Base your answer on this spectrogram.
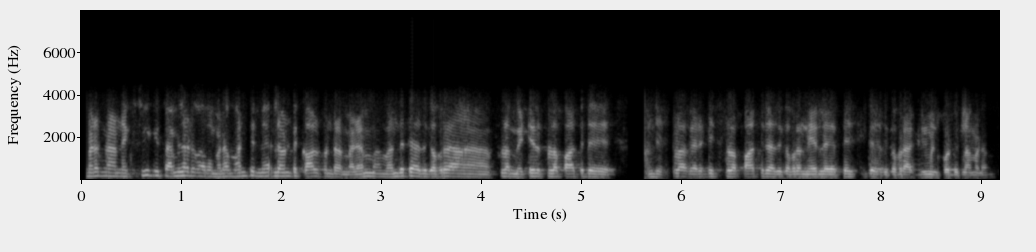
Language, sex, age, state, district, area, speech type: Tamil, male, 30-45, Tamil Nadu, Dharmapuri, rural, conversation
